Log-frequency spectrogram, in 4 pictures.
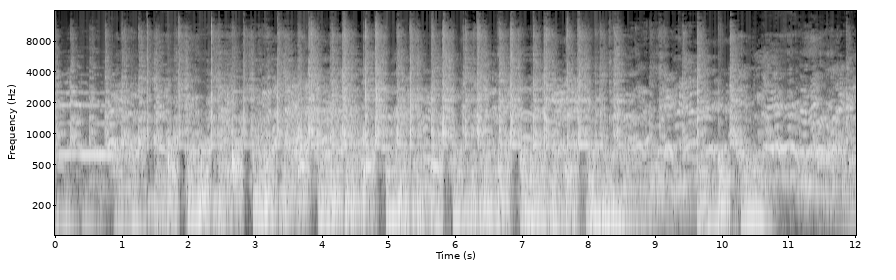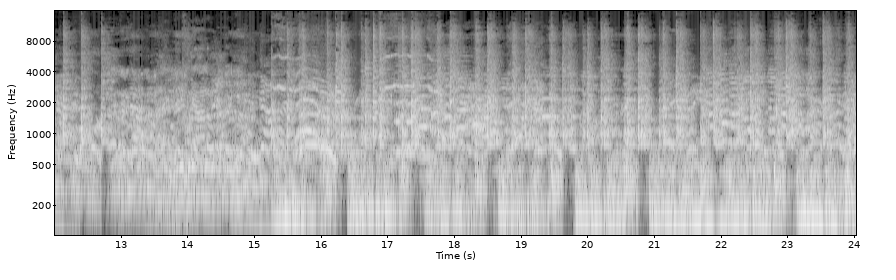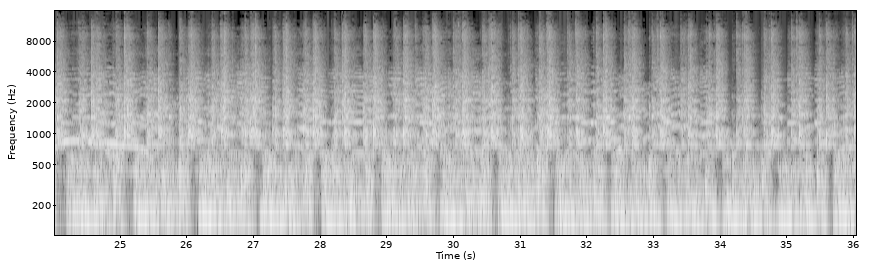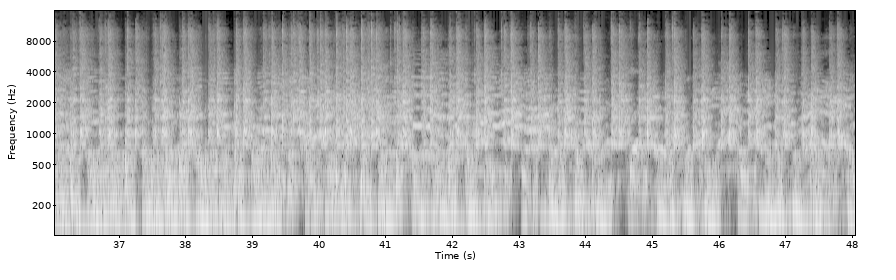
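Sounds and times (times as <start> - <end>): fast drum strokes: 15.3 - 48.0.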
